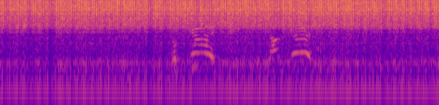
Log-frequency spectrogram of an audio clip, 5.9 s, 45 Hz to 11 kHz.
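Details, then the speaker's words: 1984 Nissan 720 pickup, Z24 four-cylinder with eight plugs and two coils, cold start after new spark plug wires replacing possum-chewed ones: steady even idle, no misses or knocks; normal. "This is a four-cylinder engine, but it has eight spark plugs, which is probably why it has the two coils. I did not start it up this morning, so we'll be starting up cold."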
